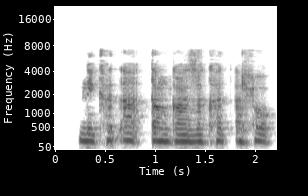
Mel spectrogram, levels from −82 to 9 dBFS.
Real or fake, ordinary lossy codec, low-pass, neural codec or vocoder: fake; AAC, 48 kbps; 7.2 kHz; codec, 16 kHz, 16 kbps, FreqCodec, larger model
